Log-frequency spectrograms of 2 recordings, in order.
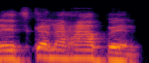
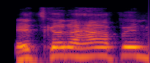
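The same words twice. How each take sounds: First: Said in the usual way. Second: Higher and louder, building glee; gleeful disbelief; excited repeat. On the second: Retold or imitated. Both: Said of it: "I was like".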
